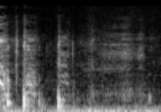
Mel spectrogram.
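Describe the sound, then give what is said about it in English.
A few short, fairly loud coughs in quick succession near the start, followed by a softer rough rasp that trails off, with no talking. “as we take a cough break”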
